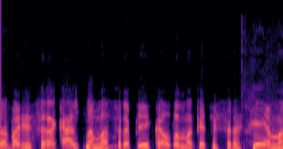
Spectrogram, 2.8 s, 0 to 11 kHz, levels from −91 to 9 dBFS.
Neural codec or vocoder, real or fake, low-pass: codec, 44.1 kHz, 7.8 kbps, Pupu-Codec; fake; 9.9 kHz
